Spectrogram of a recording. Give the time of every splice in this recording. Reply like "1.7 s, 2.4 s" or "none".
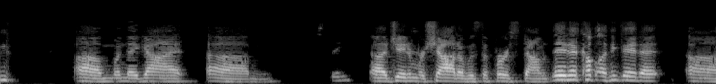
none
